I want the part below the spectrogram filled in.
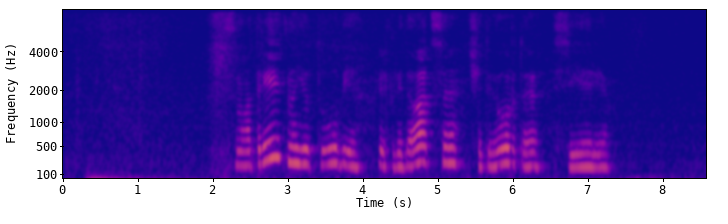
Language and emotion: Russian, sad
